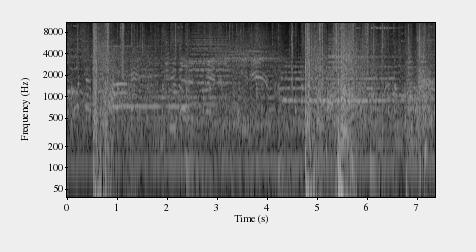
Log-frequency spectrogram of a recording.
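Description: Gunfire in Red Dead Redemption on PC: loud, sharp shots crack out in bursts over a steady background hum, with voices talking between them.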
